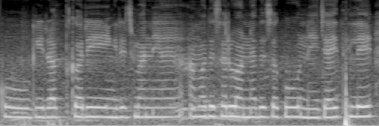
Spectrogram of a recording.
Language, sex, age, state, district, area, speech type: Odia, female, 18-30, Odisha, Nuapada, urban, spontaneous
